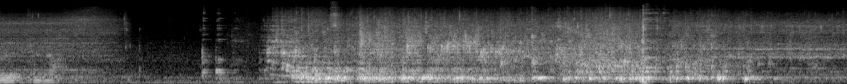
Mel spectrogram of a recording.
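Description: A newly repaired household toilet flushes with a loud, steady rush of water that starts abruptly after a quiet moment and keeps swirling and gurgling close by for several seconds.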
